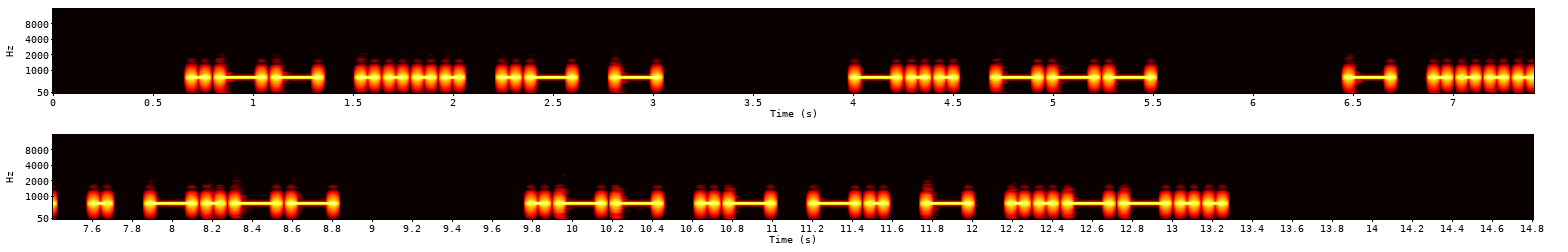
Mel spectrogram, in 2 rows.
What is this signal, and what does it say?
Morse code, heard as a keyed tone, about 17 wpm, 700 Hz. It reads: WHAT DO THEY WANT?
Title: 2x Word-Spacing - Sentences from Top 200 Words - 17wpm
